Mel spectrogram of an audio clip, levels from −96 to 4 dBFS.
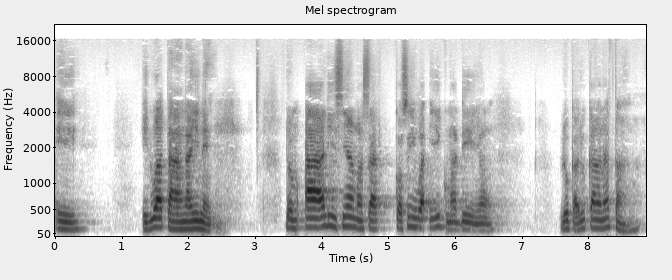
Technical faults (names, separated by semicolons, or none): generation loss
